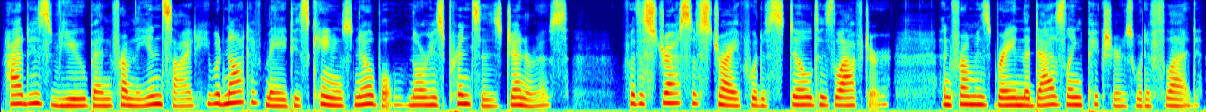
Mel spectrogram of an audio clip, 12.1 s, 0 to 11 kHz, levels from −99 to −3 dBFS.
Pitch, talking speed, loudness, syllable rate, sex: 225 Hz, 195 wpm, -18 LUFS, 4.7 syllables/s, female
